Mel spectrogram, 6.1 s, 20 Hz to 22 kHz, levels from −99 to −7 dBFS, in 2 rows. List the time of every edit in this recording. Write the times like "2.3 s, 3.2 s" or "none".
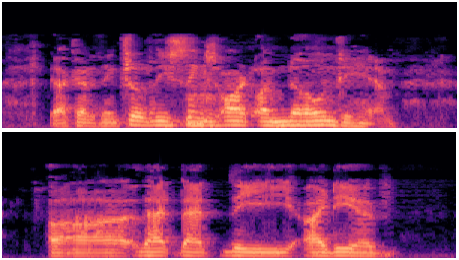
1.0 s

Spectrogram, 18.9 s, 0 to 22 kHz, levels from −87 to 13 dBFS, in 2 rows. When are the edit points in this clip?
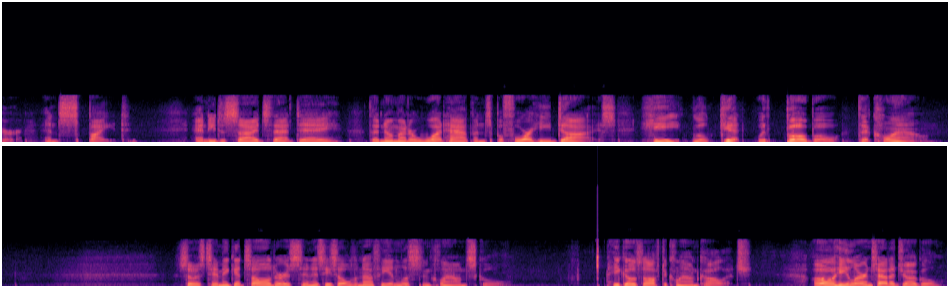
7.5 s

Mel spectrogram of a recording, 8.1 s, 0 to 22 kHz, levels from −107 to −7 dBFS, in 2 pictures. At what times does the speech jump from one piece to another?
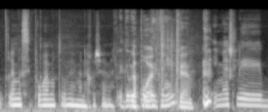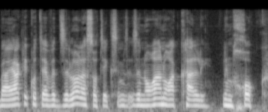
1.7 s, 3.1 s

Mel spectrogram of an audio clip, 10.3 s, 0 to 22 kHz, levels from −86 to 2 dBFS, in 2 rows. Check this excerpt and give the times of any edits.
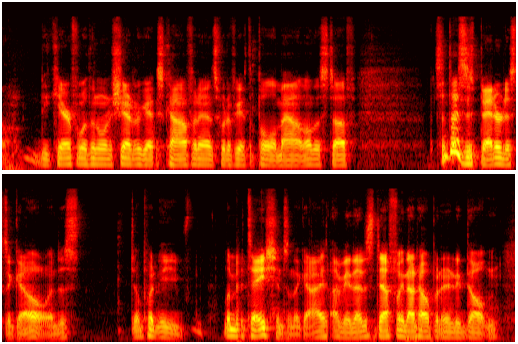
8.4 s

